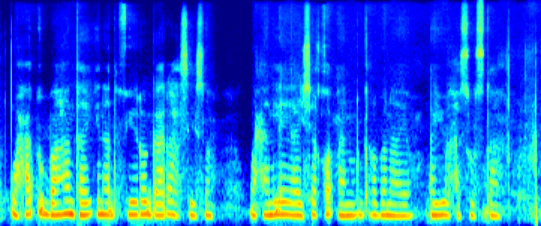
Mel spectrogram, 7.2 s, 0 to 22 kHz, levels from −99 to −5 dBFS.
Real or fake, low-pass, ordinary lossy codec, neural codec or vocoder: fake; none; none; codec, 44.1 kHz, 7.8 kbps, DAC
